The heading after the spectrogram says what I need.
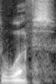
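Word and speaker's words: Wolfs: she's also from HBO's The Night of it's pronounced wols K WS that right and uh the series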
